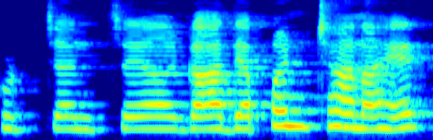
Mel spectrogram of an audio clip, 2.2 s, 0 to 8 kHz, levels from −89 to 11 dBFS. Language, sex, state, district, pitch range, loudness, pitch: Marathi, female, Maharashtra, Pune, 255-290 Hz, -26 LUFS, 260 Hz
